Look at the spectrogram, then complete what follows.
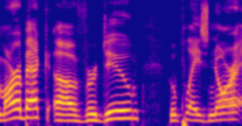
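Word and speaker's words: Maribel: in this film uh Marbeck is how you say her name maribek uh Verdu who plays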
